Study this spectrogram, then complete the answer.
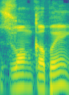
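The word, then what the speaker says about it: Jean Calvin: 그래서 한국 표현으로는 요한 칼빈인데 프랑스 발음으로는 주엉 까뱅 이렇게 돼요.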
